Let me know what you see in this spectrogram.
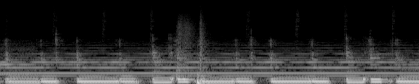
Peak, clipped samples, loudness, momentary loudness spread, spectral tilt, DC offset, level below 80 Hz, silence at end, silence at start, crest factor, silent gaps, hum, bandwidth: -6 dBFS; under 0.1%; -20 LUFS; 3 LU; -10 dB/octave; under 0.1%; -30 dBFS; 0 s; 0 s; 14 dB; none; none; 4.6 kHz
